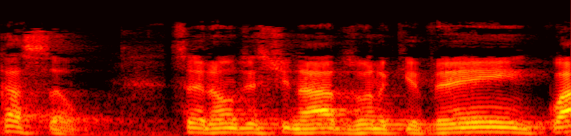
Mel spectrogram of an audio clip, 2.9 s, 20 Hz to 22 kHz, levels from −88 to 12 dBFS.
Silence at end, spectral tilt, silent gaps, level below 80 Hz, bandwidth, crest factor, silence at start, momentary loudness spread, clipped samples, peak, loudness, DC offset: 0 s; -5.5 dB/octave; none; -56 dBFS; 11.5 kHz; 18 dB; 0 s; 10 LU; under 0.1%; -6 dBFS; -24 LUFS; under 0.1%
